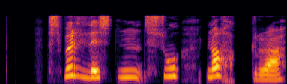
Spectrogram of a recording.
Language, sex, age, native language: Icelandic, female, 10, Thai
